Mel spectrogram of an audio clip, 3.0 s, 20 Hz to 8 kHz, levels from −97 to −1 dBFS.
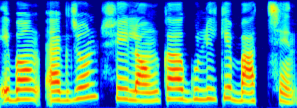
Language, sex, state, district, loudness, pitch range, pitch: Bengali, female, West Bengal, Jhargram, -21 LUFS, 245-285 Hz, 275 Hz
